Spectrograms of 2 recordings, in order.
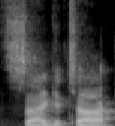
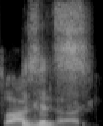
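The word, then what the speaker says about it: Saugatuck: uh Holland and like Sagetuck and all that like that whole area. And like the what you say sagetuk? It's satuck.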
